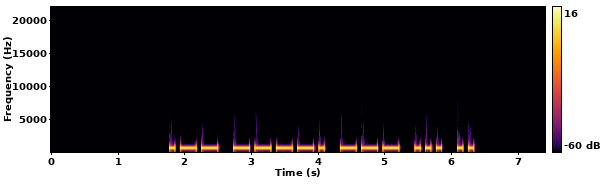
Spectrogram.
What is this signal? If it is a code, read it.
Morse code, heard as a keyed tone, about 15 wpm, 700 Hz. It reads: W9OSI
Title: USA Call Signs - 5 Characters - Repeated 3x - 15wpm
